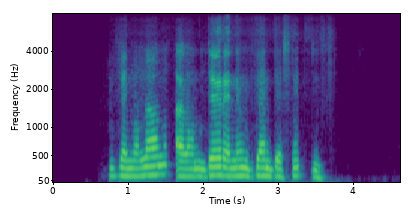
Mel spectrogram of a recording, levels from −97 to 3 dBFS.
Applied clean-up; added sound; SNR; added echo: neural mask model DeepFilterNet 3.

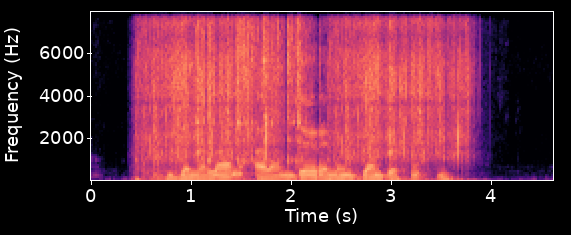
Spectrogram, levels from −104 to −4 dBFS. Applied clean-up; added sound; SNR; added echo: none; Coin (dropping) / Glass + Crumpling, crinkling; -1 dB; none.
